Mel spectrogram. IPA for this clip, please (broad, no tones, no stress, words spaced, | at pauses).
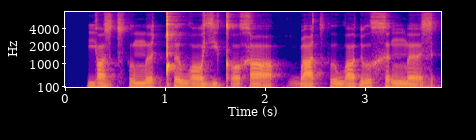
jɒzt͡sʼʊmə ǃʼəwɔ zʲɜkʼɔxɑ | ɡ͡bɑt͡sʼʊwɒɗʊ xɜŋ͡mɜz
